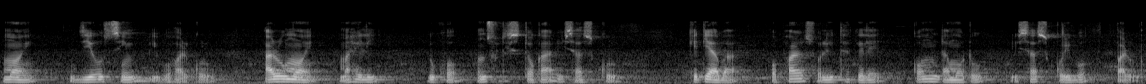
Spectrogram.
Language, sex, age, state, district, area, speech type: Assamese, male, 45-60, Assam, Charaideo, rural, spontaneous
